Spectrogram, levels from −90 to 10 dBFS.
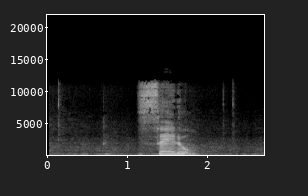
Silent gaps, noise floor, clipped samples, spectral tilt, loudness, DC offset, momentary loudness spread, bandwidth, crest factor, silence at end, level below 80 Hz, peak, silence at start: none; -53 dBFS; under 0.1%; -3.5 dB/octave; -21 LUFS; under 0.1%; 19 LU; 12 kHz; 20 dB; 0.8 s; -68 dBFS; -6 dBFS; 0.45 s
